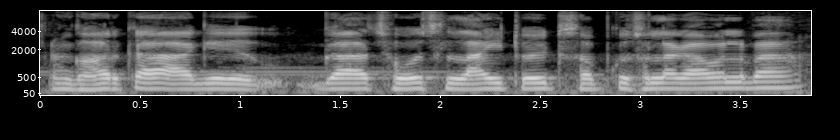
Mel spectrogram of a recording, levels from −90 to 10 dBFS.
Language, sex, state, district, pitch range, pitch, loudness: Hindi, male, Bihar, East Champaran, 150-160 Hz, 155 Hz, -14 LUFS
